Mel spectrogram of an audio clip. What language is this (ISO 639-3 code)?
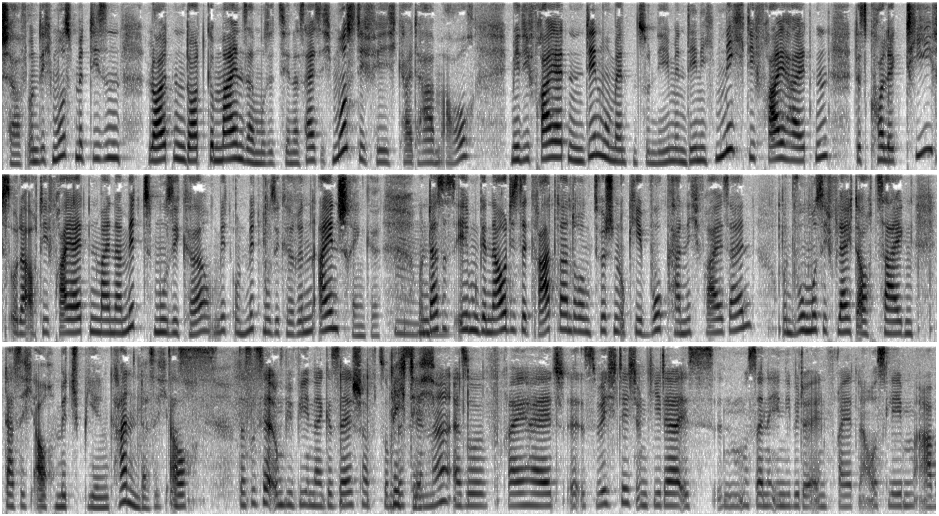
deu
